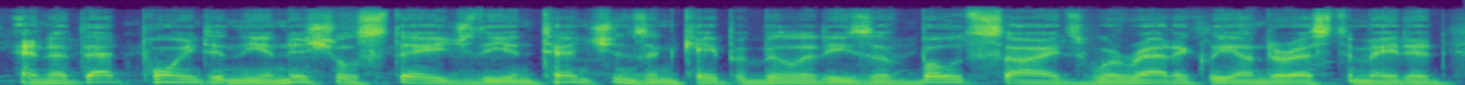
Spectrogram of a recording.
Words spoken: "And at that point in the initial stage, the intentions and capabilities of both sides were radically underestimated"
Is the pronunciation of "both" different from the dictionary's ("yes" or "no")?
no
